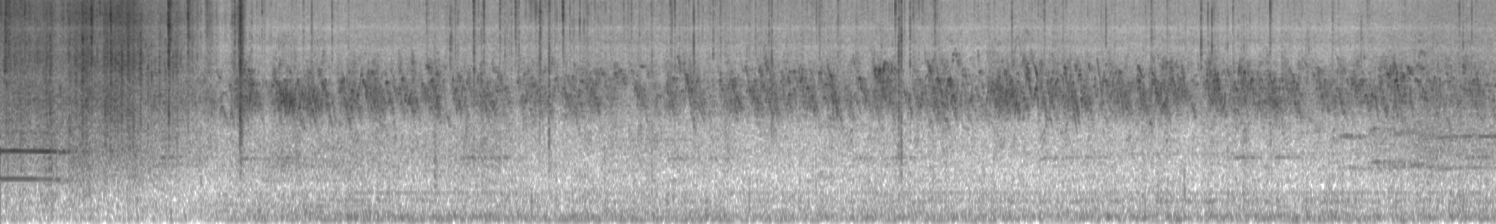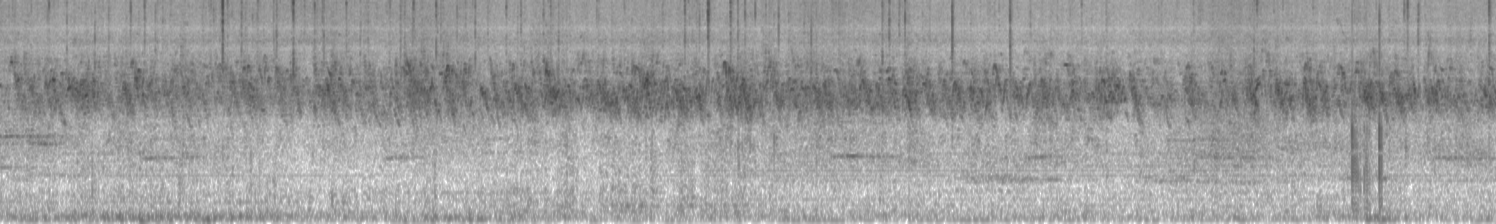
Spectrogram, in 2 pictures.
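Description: Light rain pattering steadily, with faint chicken calls now and then.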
